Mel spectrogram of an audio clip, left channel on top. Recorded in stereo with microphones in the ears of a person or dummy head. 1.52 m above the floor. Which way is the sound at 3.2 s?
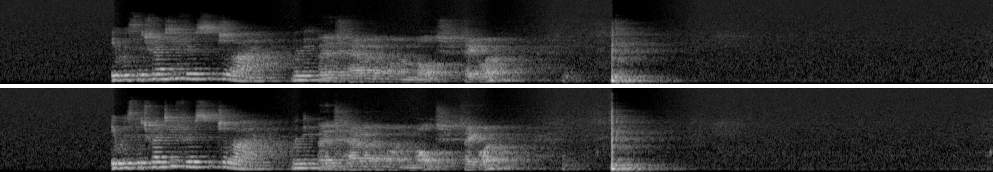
80° right.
